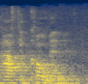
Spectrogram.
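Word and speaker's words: afikoman: matah that you wrapped in the napkin is pronounced aian and it actually it's a Greek word that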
